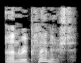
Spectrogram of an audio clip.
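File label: "unreplenished", British English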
